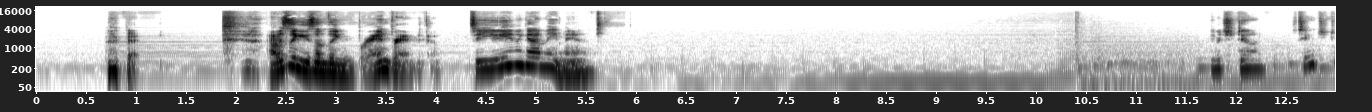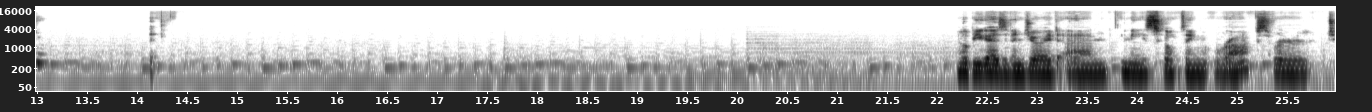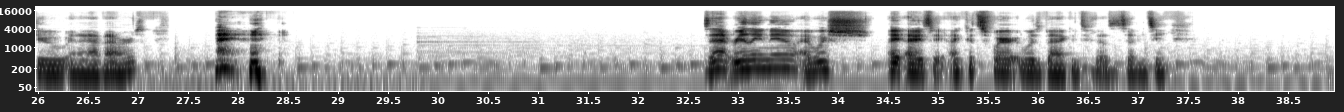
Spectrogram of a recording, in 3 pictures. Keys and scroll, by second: 9.2 s, 14.4 s.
